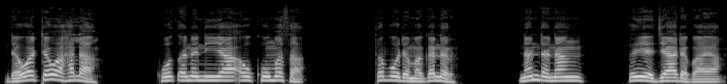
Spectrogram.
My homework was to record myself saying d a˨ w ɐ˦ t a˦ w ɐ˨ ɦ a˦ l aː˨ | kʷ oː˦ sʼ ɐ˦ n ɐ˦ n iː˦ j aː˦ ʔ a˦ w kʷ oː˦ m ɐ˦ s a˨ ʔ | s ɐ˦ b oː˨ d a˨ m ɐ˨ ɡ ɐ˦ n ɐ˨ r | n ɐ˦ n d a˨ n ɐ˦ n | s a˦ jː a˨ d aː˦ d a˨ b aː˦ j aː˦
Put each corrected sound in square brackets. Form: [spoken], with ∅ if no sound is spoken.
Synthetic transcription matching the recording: d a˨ w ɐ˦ t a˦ w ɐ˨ ɦ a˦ l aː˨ | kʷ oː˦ sʼ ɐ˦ n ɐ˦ n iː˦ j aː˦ ʔ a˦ w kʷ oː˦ m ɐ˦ s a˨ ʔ | s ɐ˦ b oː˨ d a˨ m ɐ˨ ɡ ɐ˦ n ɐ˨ r | n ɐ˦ n d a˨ n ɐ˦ n | s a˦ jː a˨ [d͡ʒ] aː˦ d a˨ b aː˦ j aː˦

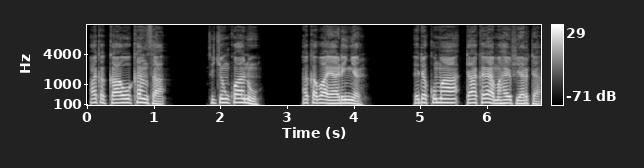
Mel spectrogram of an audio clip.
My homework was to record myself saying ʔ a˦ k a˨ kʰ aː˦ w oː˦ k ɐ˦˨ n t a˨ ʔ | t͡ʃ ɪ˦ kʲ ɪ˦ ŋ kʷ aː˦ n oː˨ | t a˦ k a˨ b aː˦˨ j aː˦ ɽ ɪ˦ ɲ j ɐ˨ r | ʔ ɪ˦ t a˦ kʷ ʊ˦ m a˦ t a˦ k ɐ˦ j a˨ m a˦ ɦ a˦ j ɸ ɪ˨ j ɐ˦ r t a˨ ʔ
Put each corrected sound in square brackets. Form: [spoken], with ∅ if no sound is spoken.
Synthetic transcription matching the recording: ʔ a˦ k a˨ [k] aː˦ w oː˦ k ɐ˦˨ n [s] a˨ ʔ | t͡ʃ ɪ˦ kʲ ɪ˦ ŋ kʷ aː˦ n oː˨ | [ʔ] a˦ k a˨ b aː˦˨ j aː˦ ɽ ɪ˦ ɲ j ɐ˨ r | ʔ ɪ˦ t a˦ kʷ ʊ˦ m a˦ t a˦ k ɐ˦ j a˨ m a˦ ɦ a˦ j ɸ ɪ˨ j ɐ˦ r t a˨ ʔ

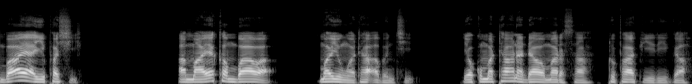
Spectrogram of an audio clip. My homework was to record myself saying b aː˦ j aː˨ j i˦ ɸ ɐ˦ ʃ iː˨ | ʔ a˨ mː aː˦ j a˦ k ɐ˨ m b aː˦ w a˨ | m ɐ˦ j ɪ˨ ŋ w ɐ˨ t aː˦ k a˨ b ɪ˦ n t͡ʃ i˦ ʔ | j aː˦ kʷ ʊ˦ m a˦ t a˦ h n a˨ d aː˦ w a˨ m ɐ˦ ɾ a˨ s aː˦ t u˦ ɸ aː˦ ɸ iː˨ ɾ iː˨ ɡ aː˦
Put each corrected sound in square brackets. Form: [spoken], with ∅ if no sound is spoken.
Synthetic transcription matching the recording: b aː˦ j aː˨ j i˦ ɸ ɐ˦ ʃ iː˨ | ʔ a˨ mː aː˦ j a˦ k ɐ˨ m b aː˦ w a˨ | m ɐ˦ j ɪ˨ ŋ w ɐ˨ t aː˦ [ʔ] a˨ b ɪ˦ n t͡ʃ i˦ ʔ | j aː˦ kʷ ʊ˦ m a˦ t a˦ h n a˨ d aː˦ w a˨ m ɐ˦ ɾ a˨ s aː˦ t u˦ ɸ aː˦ ɸ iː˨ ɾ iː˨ ɡ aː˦

